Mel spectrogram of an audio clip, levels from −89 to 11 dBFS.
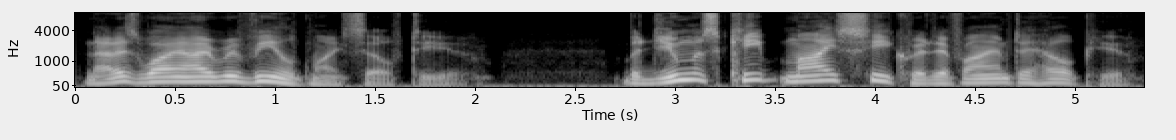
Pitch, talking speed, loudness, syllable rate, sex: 135 Hz, 225 wpm, -17 LUFS, 5.2 syllables/s, male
